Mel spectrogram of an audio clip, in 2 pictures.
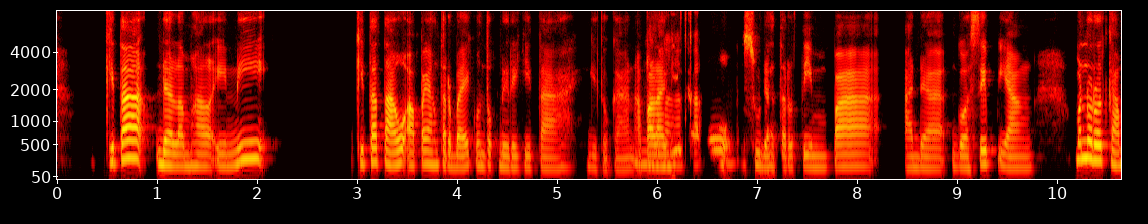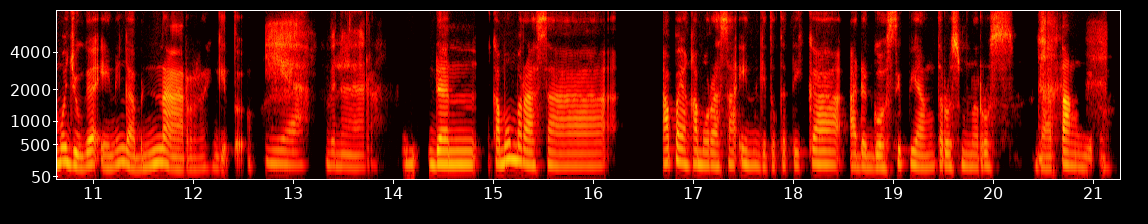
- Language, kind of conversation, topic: Indonesian, advice, Pernahkah Anda mengalami perselisihan akibat gosip atau rumor, dan bagaimana Anda menanganinya?
- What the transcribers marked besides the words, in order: tapping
